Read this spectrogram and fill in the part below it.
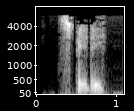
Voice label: "speedy", english; adjectives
